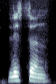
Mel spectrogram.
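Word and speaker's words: listen: लिसन. लिसन का मतलब होता है सुनना, दोस्तों इसमें टी साइलेंट होता है.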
